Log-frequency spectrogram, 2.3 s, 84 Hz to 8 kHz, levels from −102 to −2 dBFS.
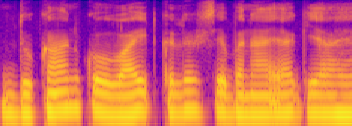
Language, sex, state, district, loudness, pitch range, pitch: Hindi, male, Jharkhand, Deoghar, -14 LUFS, 130-145 Hz, 135 Hz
